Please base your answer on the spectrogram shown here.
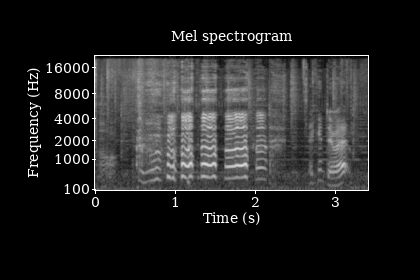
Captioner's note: laughing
